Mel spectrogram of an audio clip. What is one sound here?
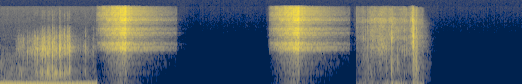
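A game menu gives short ringing chimes.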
